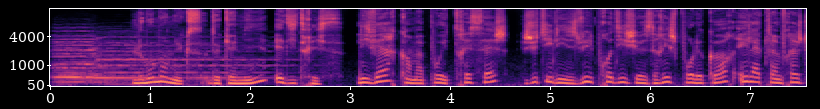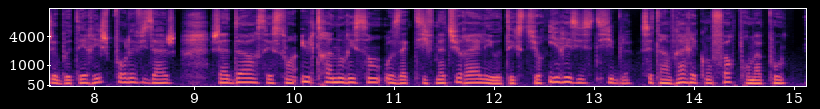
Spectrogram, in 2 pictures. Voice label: radio; Nuxe

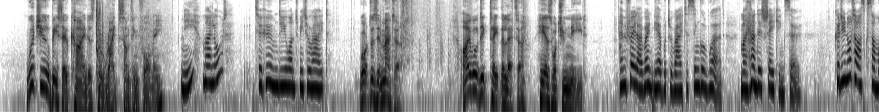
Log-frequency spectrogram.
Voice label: acted scene English VO; The Kings Gallant; Dumas

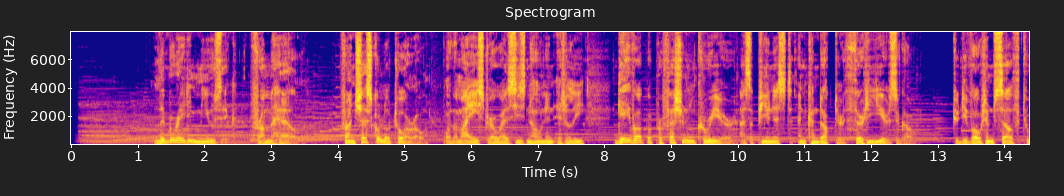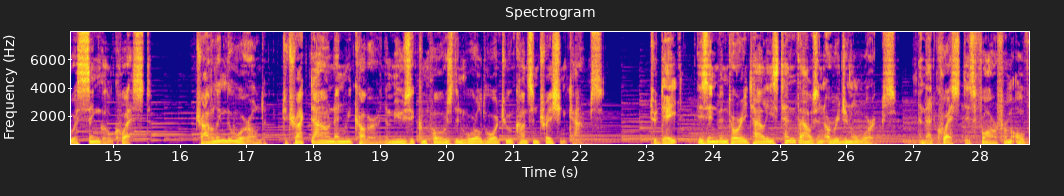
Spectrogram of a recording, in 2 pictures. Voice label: narrator

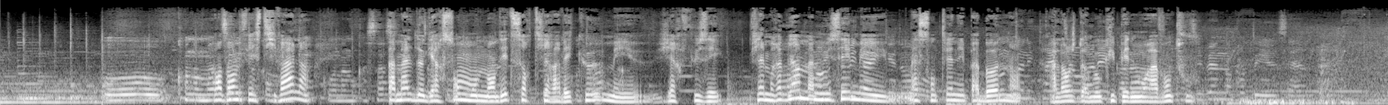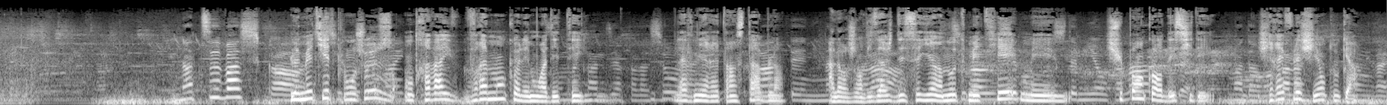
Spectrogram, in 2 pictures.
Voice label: voice over; de mer en fille

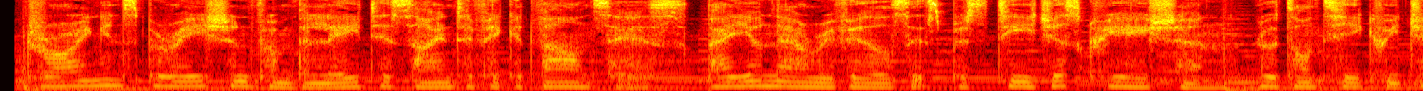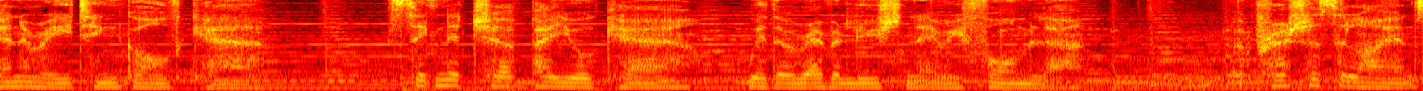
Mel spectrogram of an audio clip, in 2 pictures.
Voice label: UK; PAYOT L'Authentique

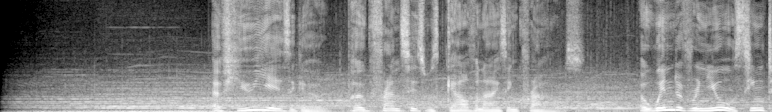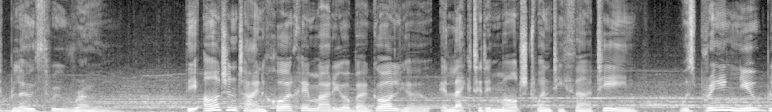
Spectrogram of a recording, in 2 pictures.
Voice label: ENG narr docu; POPE FRANCIS

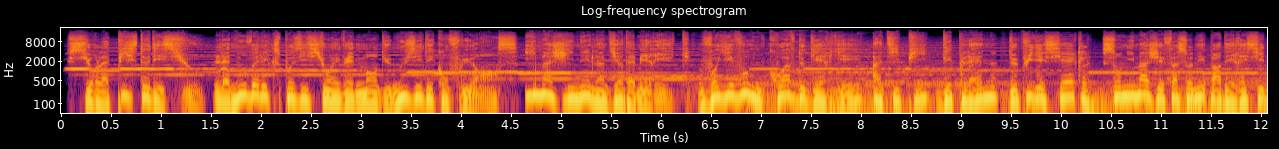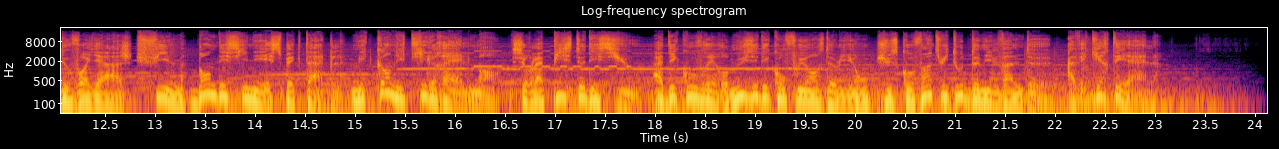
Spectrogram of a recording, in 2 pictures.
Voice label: SPOT; SIOUX

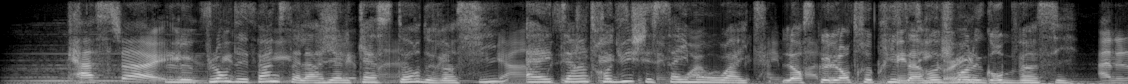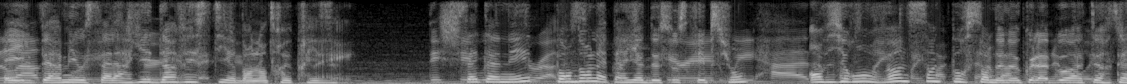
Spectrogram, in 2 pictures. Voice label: voice over; VINCI

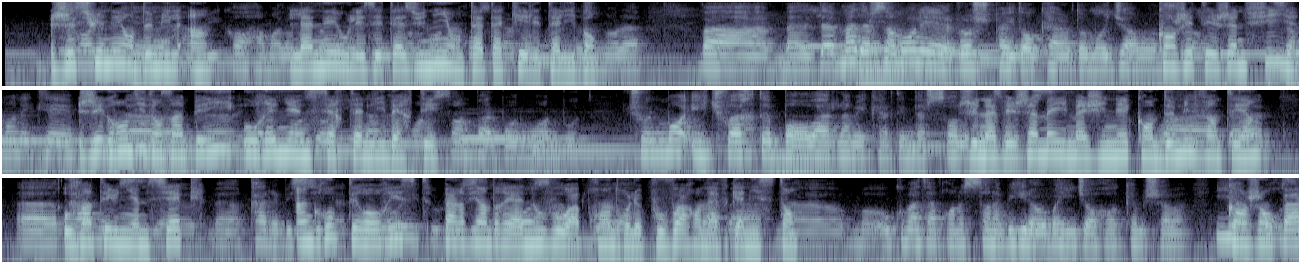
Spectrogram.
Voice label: VOICEOVER FR; ARTE; Femme afghane

